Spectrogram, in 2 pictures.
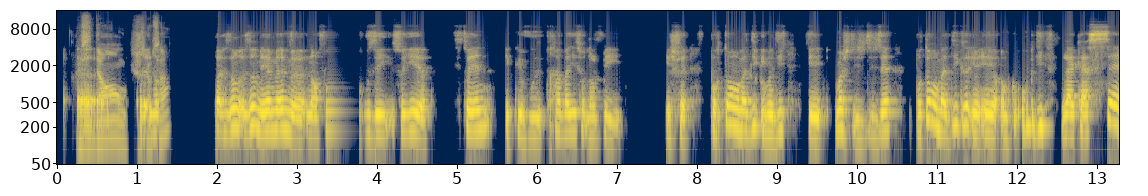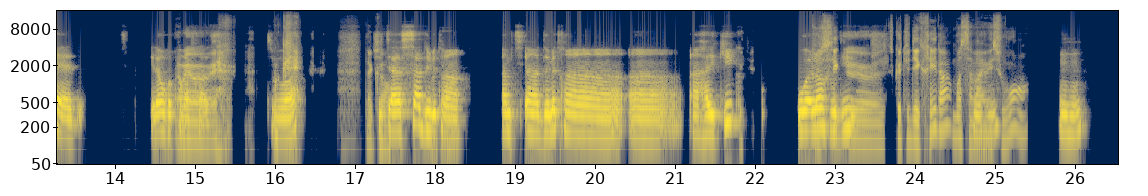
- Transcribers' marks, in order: unintelligible speech; mechanical hum; distorted speech; put-on voice: "Like I said"; chuckle; laughing while speaking: "OK"; in English: "high kick"; static; other background noise
- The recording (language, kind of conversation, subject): French, unstructured, Comment réagis-tu face à l’injustice dans ta vie quotidienne ?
